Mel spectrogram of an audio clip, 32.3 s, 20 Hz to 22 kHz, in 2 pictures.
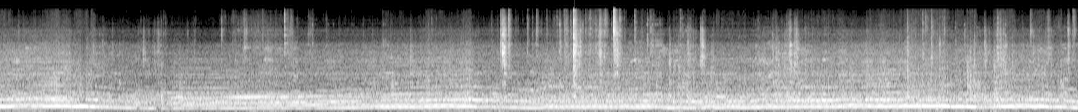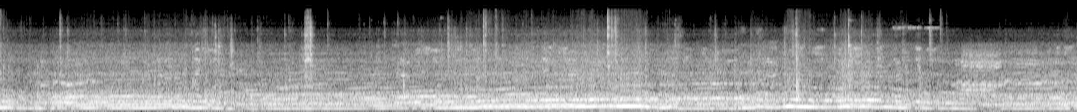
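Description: Mitsubishi Mirage (CJ4A) rally car's engine heard from inside the cabin at full stage pace, its revs climbing through each gear and dropping sharply at shifts and braking, several times over. A few sharp clicks come roughly a quarter of the way in.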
